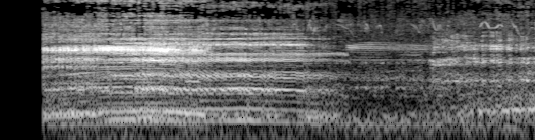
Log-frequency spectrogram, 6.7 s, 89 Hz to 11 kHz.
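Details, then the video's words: Deep, throaty camel bellow, a continuous gurgling grumble rich in layered tones, loudest early and easing slightly toward the end, starting abruptly after a brief silence. "45 minutes Camel sound effect | animal sound effect | camel sound"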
